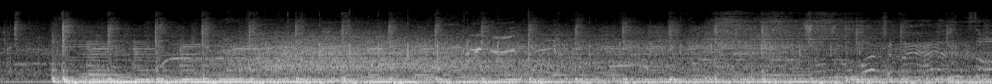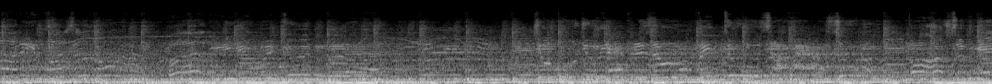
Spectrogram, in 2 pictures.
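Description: A live concert song captured from far back in a venue, with thumping bass and band music blurred into steady crowd noise and cheering that stays loud throughout.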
